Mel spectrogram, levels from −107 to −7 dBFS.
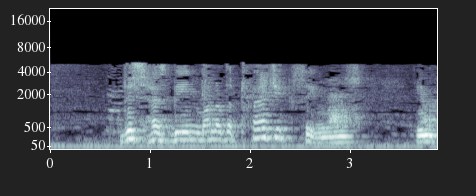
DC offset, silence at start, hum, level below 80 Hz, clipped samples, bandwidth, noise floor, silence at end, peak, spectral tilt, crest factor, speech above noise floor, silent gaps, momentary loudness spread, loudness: under 0.1%; 0 s; none; -42 dBFS; under 0.1%; 5.4 kHz; -40 dBFS; 0 s; -6 dBFS; -7 dB/octave; 16 dB; 19 dB; none; 6 LU; -21 LUFS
